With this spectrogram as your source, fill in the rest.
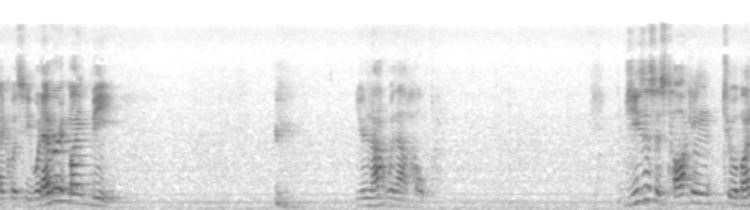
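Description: A young man speaks calmly in bursts, in a room with a slight echo.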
